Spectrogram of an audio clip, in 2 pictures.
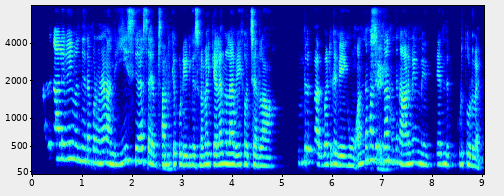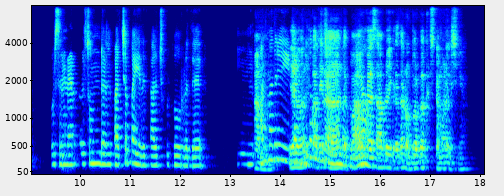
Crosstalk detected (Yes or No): Yes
